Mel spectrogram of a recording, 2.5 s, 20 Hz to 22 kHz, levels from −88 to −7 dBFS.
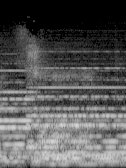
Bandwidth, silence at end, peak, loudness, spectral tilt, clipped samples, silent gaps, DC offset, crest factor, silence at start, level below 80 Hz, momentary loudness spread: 12 kHz; 0 s; -10 dBFS; -22 LUFS; -4.5 dB/octave; under 0.1%; none; under 0.1%; 12 dB; 0 s; -74 dBFS; 2 LU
